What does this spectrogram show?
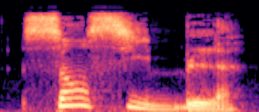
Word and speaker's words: sensible: Sensible. Okay, final E not pronounced. Bl will be the last sound.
